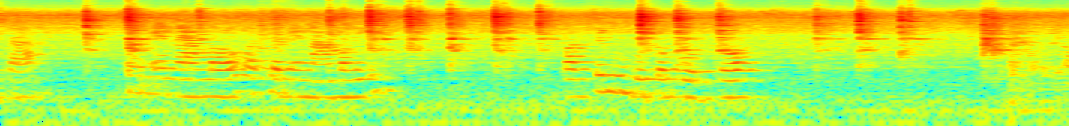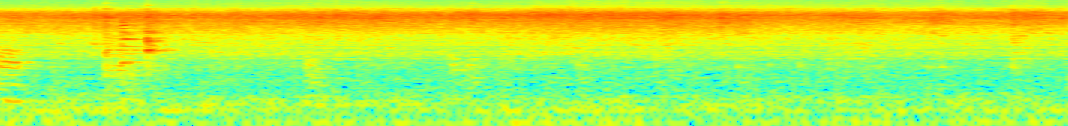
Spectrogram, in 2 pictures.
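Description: Chicken rica-rica sizzling as it stir-fries in a pan on a gas stove, with a spatula scraping and clacking against the pan in quick strokes. The clacking stops about eight seconds in and the steady sizzle goes on alone.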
